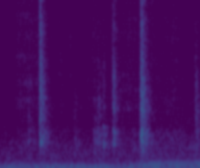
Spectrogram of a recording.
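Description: Near silence: quiet room tone with three faint brief clicks of small objects being handled.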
